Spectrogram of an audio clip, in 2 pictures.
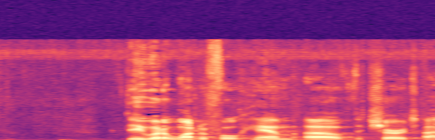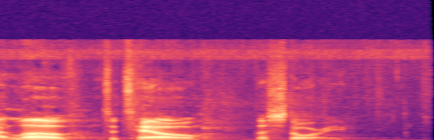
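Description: A man speaks with feeling through a microphone in an echoing room.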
